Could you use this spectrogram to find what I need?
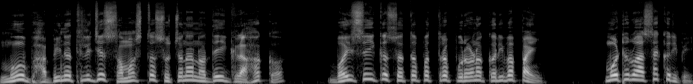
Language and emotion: Odia, surprised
